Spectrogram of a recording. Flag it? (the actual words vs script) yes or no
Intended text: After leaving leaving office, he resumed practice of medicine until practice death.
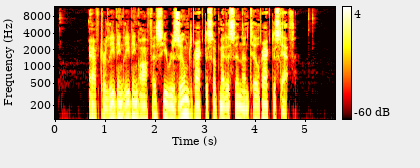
no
